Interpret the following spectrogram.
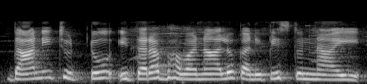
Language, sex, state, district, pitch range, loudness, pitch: Telugu, female, Telangana, Hyderabad, 240-280 Hz, -15 LUFS, 255 Hz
